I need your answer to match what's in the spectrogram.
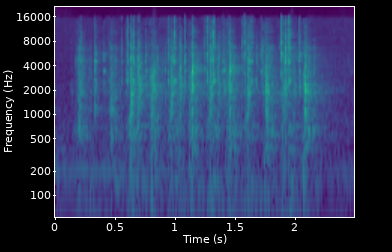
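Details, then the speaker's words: Failed 2019 Ford Ranger 2.3L EcoBoost engine, 104K miles, poorly maintained, out of scrap bin, turned slowly by hand: irregular sharp clicks and tinny rattles — broken pieces loose inside, with possible rust. "something's loose in there and that's not good"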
